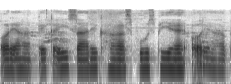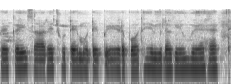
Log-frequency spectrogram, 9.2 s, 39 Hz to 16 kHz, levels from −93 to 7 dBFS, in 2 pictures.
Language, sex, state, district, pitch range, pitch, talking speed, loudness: Hindi, male, Jharkhand, Garhwa, 115-120 Hz, 120 Hz, 145 wpm, -19 LUFS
